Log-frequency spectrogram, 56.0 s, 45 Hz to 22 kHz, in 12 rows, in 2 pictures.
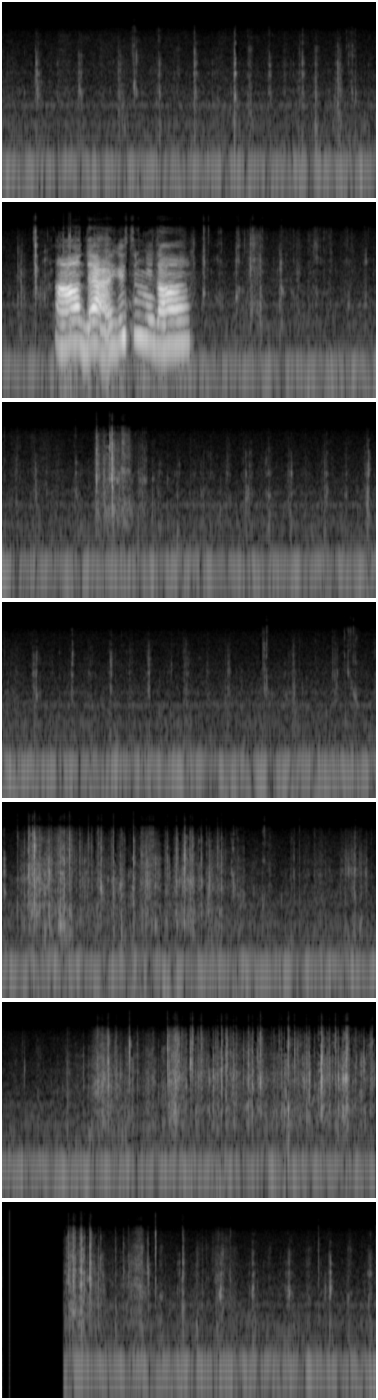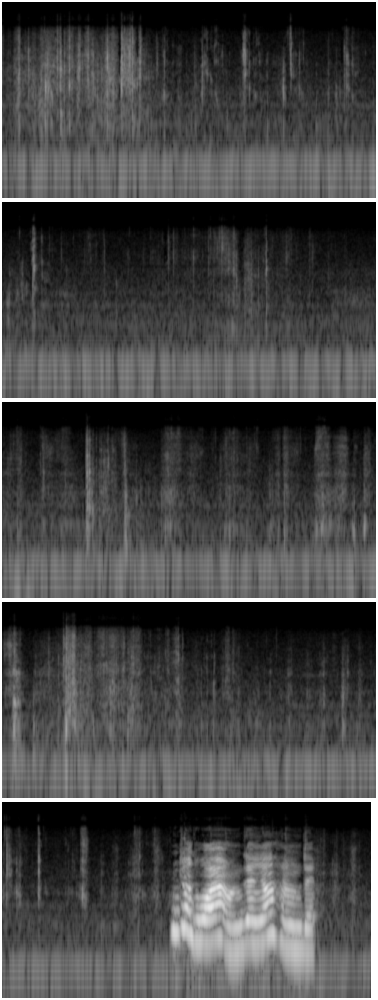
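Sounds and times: chewing and crunching: 0.0 - 5.4, 7.0 - 28.1, 28.8 - 53.6, 55.3 - 56.0.

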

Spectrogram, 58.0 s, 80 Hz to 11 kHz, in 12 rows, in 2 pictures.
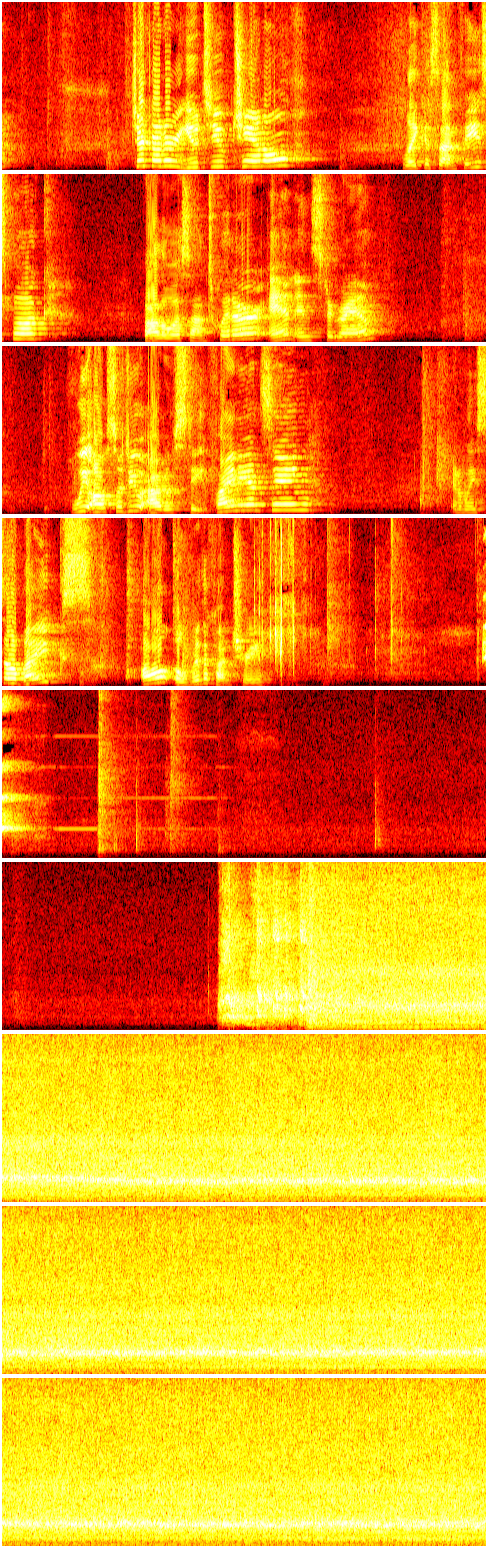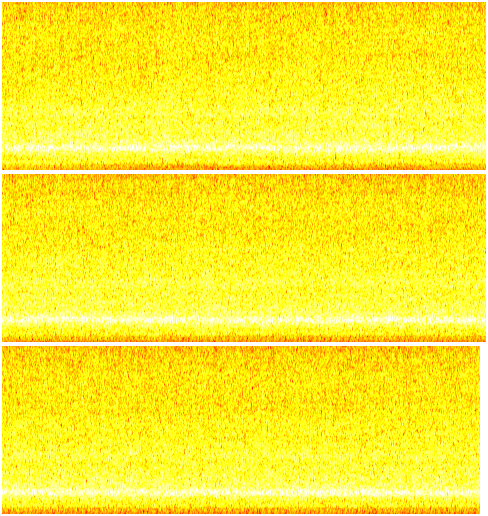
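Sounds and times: motorcycle engine starting and idling: 26.3 - 58.0.

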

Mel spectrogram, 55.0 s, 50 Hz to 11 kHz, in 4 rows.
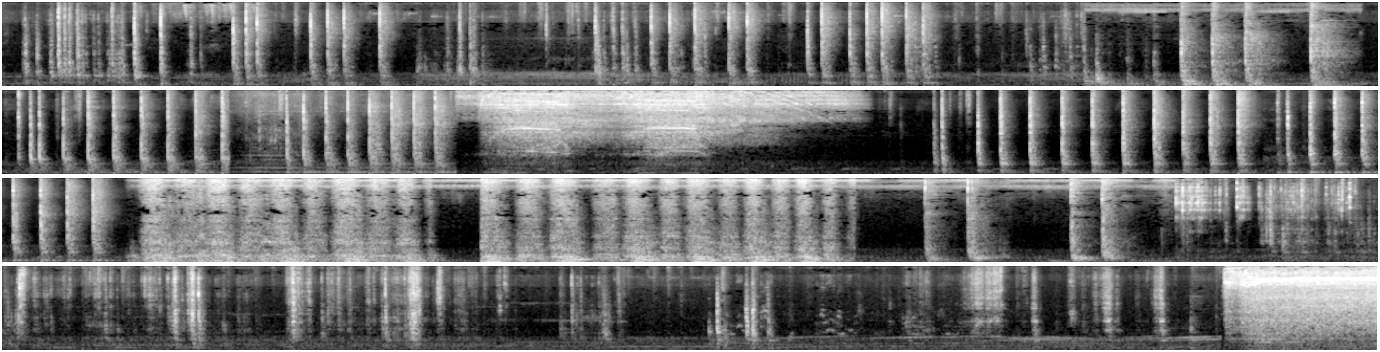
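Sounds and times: power tool cutting wood: 18.5 - 21.9, 53.5 - 55.0
sharp strokes on wood: 28.2 - 36.1.

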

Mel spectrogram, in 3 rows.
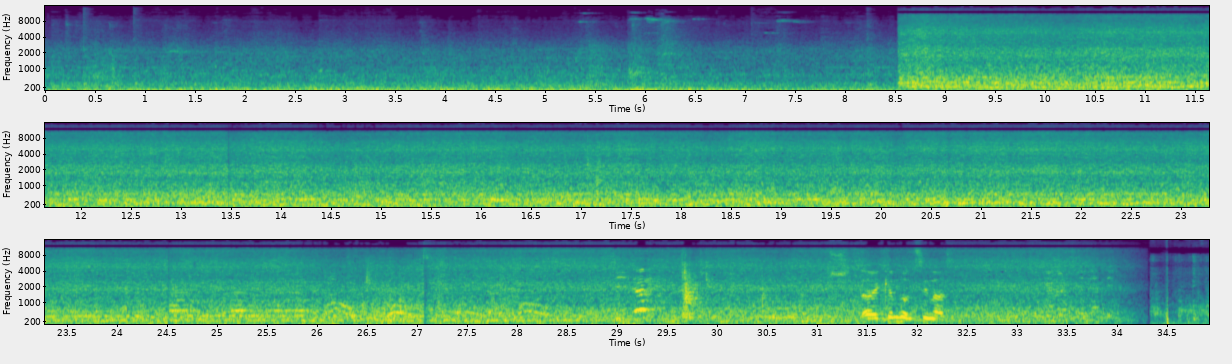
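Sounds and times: storm wind: 0.0 - 34.2
heavy sea rushing: 8.6 - 34.3.

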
